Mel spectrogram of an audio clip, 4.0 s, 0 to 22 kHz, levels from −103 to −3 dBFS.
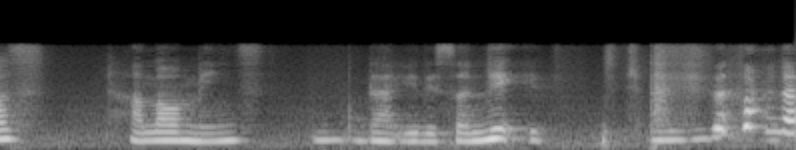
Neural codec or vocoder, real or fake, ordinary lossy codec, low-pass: codec, 16 kHz, 0.5 kbps, FunCodec, trained on Chinese and English, 25 frames a second; fake; none; 7.2 kHz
